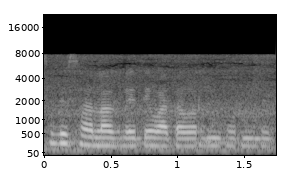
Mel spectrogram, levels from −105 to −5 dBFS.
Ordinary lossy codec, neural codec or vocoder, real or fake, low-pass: none; none; real; none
